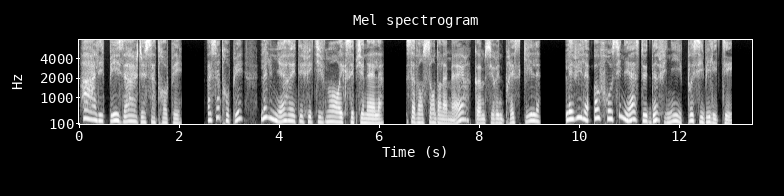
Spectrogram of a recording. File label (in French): Audio guide musée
